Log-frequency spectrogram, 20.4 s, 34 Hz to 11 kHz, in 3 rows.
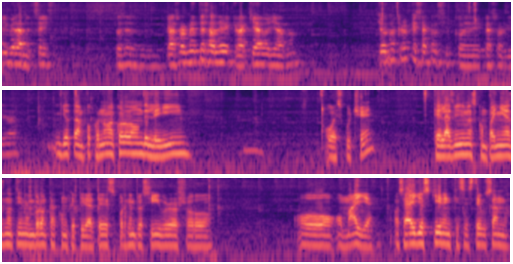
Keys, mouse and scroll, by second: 1.7 shift+middle click, 2.0-2.4 scroll up 2, 2.4-2.8 scroll down 1, 2.8 middle click, 7.4 alt+Tab, 7.9 alt+Tab, 9.4 right click, 11.1 click, 12.9 scroll down 1, 13.4-13.9 scroll up 1, 14.0 alt+Tab, 14.5 alt+Tab, 14.9 alt+Tab, 16.3 alt+Tab, 18.0 alt+click, 20.2 alt+Tab.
